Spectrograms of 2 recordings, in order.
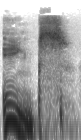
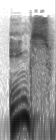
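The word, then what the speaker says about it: Iynx: This is called an Inx. I think that's how you say it. It's I-Y-N-X.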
